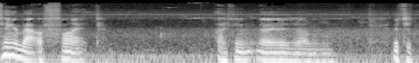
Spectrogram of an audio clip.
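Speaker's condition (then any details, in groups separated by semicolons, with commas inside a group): ALS; progressive incurable, first sign trouble playing guitar, left arm affected, will eventually destroy movement and breathing; voice already affected by condition, used to be fairly soft-spoken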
